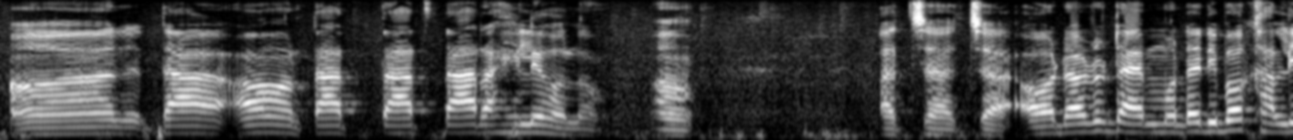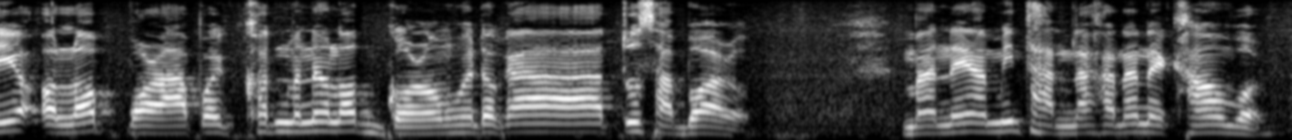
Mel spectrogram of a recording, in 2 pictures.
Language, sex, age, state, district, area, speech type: Assamese, male, 18-30, Assam, Jorhat, urban, spontaneous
